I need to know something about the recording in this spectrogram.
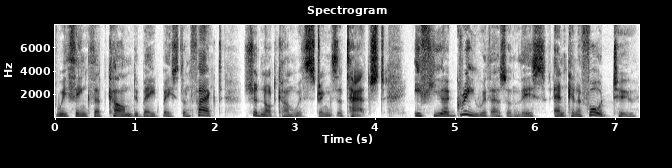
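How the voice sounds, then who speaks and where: A man's voice: mid-range voice, slightly rough, dry recording, studio quality. A man co-hosting a podcast, moving between scripted presenting and chat. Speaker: podcast co-host.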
